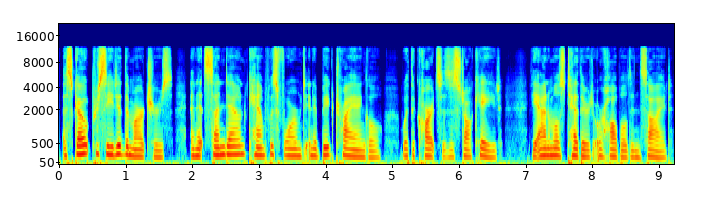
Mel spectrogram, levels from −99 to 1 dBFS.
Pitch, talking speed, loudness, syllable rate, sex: 175 Hz, 175 wpm, -21 LUFS, 5.1 syllables/s, female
